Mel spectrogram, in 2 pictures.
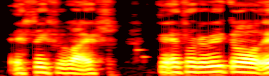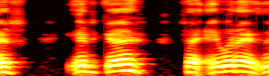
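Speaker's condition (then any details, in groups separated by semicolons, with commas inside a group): Cerebral palsy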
